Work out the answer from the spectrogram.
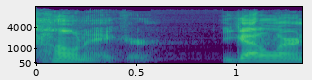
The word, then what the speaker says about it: Honaker: When I first heard of this place, I thought it was known as Honaker, but it's Honaker.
